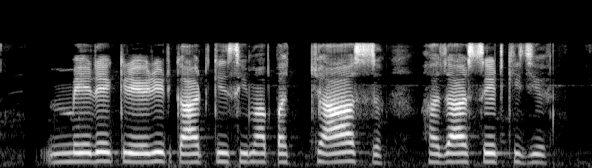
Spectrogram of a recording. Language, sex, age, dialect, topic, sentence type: Hindi, female, 18-24, Marwari Dhudhari, banking, statement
